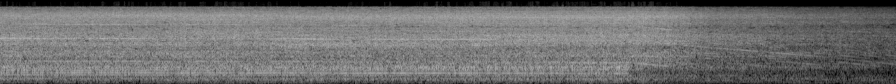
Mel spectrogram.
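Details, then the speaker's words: Maktec MT90 angle grinder runs with a rough, harsh, heavy growl over its high whine, then winds down; carbon brushes were replaced too late, wearing the armature uneven; fix is fitting a new armature. "suaranya Nah jadi suaranya agak e ngorok terus agak berat juga jadi ini dikarenakan Saya meng ee telat mengganti karbon brush jadi merusak si armatur itu jadi Ee tidak rata ya"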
